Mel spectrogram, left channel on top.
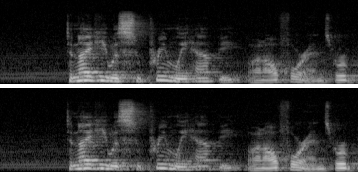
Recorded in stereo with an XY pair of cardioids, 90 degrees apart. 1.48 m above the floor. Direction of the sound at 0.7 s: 25° left.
